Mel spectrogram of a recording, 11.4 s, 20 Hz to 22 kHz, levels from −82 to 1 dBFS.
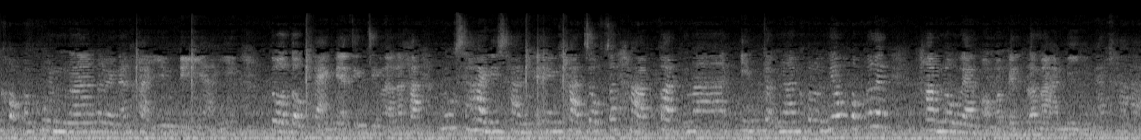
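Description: HE-AAC compression runs through the whole speech clip, with nothing present above 14.9 kHz. The treble sounds false, and sibilants come out gritty and lispy. That points to a low-bitrate encoder, likely HE-AAC at a rate that fits roughly 24 kbps. It codes only the lower spectrum and rebuilds the upper bands by copying lower content upward under a coarse envelope. The copied harmonics no longer line up with the real ones, so the damage is plainly audible.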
